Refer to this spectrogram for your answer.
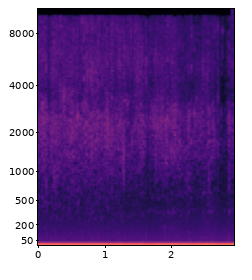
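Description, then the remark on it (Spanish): An audience at a Spanish-language church service claps for the God of glory, a dense, even wash of many hands with a bright, crackling texture that holds at a loud level throughout, without voices or music. “Dele un aplauso al Dios de la gloria.”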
